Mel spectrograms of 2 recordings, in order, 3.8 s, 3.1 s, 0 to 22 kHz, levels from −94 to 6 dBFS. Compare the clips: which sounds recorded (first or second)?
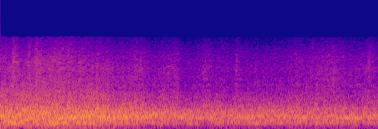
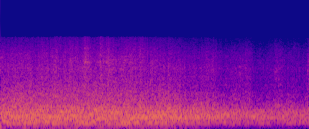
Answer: second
